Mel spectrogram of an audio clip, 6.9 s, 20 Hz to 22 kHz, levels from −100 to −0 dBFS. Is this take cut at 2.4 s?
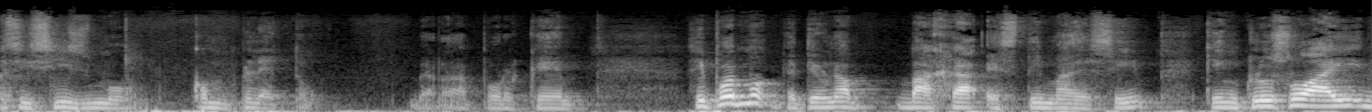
no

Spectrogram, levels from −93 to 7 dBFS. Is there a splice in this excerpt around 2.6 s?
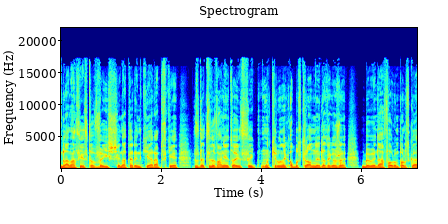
yes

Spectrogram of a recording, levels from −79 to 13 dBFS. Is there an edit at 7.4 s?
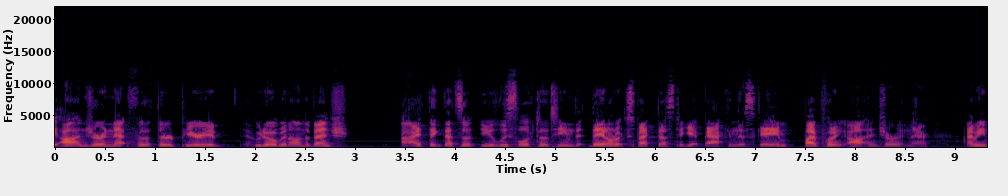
yes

